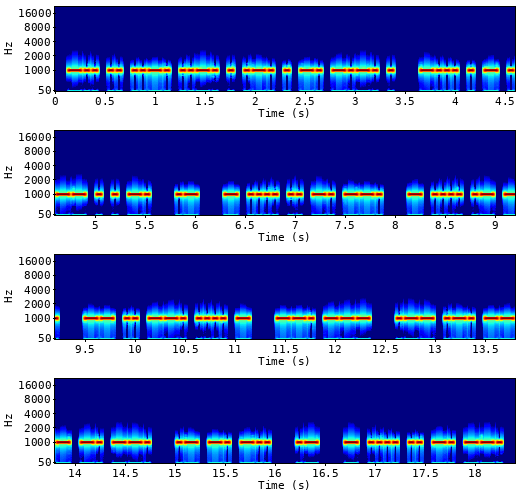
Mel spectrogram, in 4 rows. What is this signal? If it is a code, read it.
Morse code, heard as a keyed tone, about 30 wpm, 1000 Hz. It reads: DIFFERENCE BETWEEN A THING THAT MIGHT GO WRONG AND A THING
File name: qotdfiles / 30wpm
